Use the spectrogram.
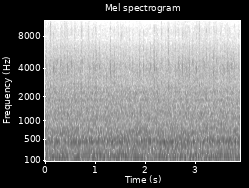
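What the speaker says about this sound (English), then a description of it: "the Grumman. It's just a really sweet aircraft to fly around in." A Grumman aircraft's propeller engine drones steadily in a flight simulator game, a continuous broadband roar with a faint tonal hum and no variation or talk throughout.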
